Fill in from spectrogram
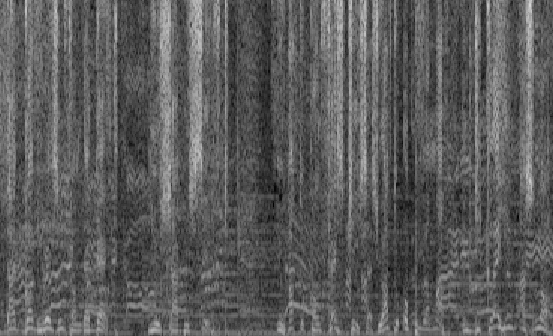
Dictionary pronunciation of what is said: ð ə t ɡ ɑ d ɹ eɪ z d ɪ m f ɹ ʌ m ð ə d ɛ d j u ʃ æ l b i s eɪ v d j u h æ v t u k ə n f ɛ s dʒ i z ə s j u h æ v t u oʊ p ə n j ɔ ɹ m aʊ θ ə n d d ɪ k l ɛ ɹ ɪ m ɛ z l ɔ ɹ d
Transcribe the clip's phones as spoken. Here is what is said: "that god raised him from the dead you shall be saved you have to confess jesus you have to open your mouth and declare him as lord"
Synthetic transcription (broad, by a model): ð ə t ɡ ɑ d ɹ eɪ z ɪ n f ɹ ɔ m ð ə d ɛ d j u ʃ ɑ l b i s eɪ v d j u h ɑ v t u k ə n f ɛ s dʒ i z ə s j u h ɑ f t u oʊ p ə n j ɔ m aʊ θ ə n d d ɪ k l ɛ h ɪ m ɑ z l ɔ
